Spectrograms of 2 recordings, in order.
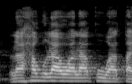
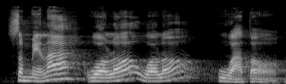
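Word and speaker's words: لا حول ولا قوة: Akhirnya la haula wala quwata itu diucapkan semelah wala kuwato. Nah itu. Itu karena lidahnya susah.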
